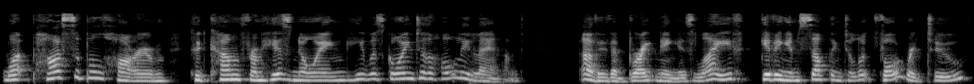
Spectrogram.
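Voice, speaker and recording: A woman playing a well-informed, matter-of-fact history researcher in a radio play, explaining things briskly and frankly. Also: mid-range voice, expressive. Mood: defensive.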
